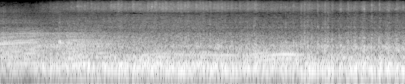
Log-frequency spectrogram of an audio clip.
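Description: An air-cooled Volkswagen bus engine drones as the van rolls past.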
